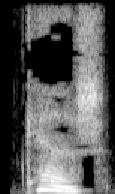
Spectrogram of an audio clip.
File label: "Cash", English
